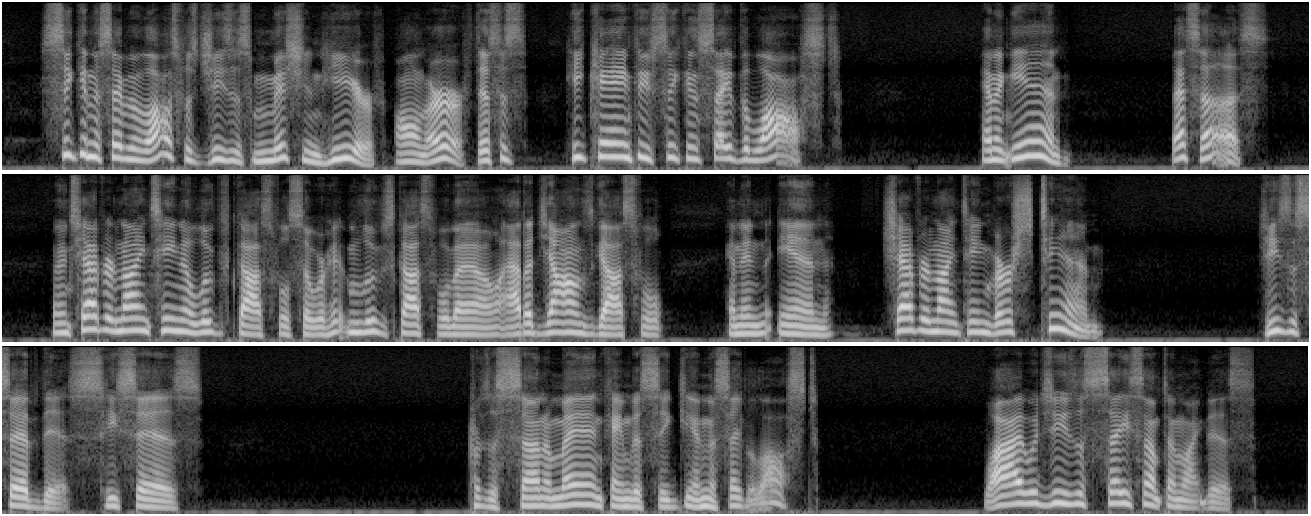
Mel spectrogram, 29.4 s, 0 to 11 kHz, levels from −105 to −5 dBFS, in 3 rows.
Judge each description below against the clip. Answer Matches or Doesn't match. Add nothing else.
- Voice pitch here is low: Doesn't match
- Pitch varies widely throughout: Matches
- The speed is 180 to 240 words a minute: Doesn't match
